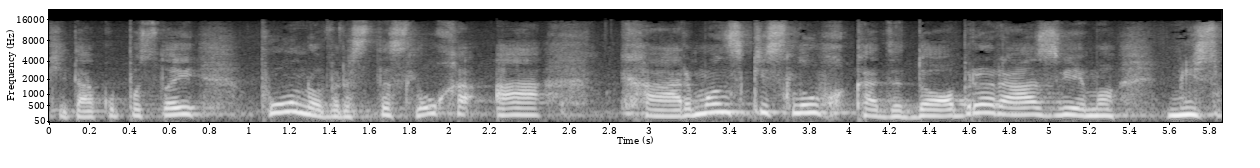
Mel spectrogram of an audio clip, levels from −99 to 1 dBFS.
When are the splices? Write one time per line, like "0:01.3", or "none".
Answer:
0:02.9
